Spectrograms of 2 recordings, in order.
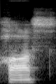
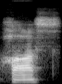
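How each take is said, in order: First: The vowel sounds like the one in 'boss'. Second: The same.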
